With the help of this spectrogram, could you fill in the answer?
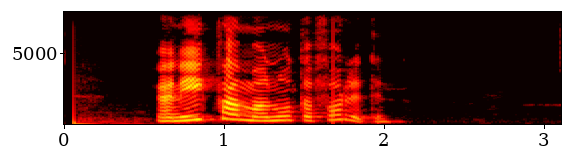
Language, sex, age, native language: Icelandic, female, 50-59, Icelandic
